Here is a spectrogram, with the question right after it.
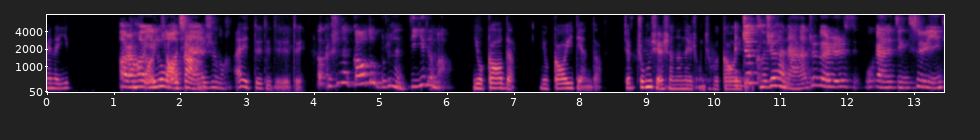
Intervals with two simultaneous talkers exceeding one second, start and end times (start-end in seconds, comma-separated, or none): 1.3-2.8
